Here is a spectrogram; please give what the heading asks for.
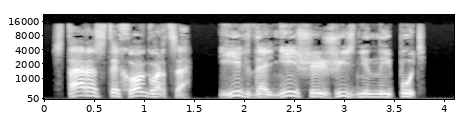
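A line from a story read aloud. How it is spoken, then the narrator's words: Loud reading. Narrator (Russian): громко прочитал Рон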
